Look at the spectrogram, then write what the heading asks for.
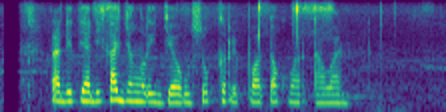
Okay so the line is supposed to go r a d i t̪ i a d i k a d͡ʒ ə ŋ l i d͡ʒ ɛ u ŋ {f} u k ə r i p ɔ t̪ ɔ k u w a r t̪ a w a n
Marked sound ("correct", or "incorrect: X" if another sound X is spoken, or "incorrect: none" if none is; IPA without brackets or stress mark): incorrect: s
